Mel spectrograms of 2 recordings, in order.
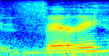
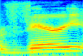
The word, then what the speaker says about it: very: word uh let's see very okay so they were very appreciative give me a good V sound there on very they were very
